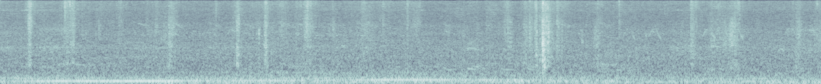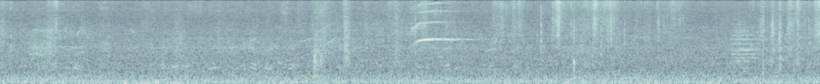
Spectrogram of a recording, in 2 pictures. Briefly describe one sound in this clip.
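Feet scuff and shuffle on dirt.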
